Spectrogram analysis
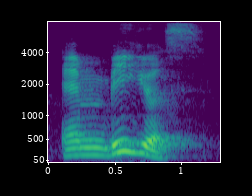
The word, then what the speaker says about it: ambiguous: ambiguous 예, ambiguous죠. 예, 잘 따라하고 있네요. ambiguous 이음절에 강세 있어요.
